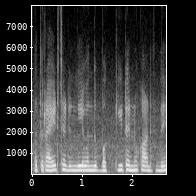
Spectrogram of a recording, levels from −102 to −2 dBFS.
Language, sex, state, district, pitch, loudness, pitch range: Kannada, female, Karnataka, Bidar, 205 Hz, -15 LUFS, 200-210 Hz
